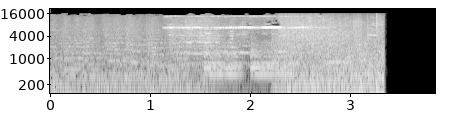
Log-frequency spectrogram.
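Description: A toy train horn gives a thin, steady toot for about a second over a dense, busy background, and everything cuts off abruptly.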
